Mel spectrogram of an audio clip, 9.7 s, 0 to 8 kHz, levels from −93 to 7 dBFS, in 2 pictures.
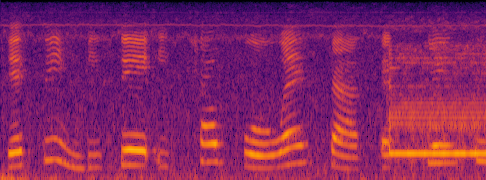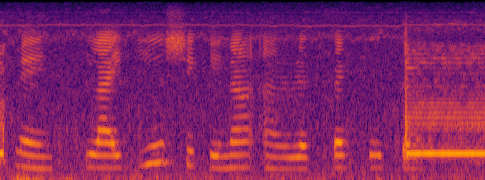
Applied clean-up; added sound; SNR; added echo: none; Telephone; 0 dB; none.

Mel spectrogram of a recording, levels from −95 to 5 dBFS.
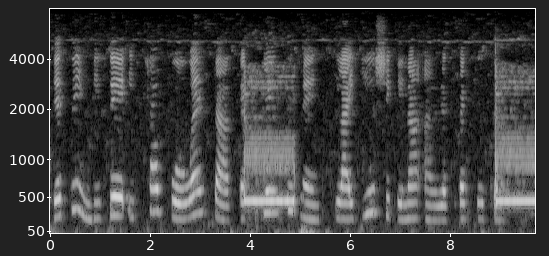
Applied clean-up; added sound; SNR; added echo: classical method log-MMSE.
